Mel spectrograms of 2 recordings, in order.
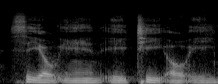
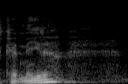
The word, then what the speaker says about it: Conetoe: Male Speaker: Yes, I'm from North Carolina, from a place that C-O-N-E-T-O-E. Most people call it "Conetoe" but it's "Kuh-nee-tuh".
